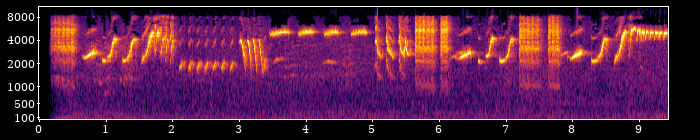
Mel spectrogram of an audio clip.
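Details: A captive-bred Asian pied starling (Sturnus contra jalla) from Indonesia sings an energetic, varied jumble of clicks, buzzy rattles, sharp whistles and rising squeaky notes, mostly high-pitched, with no other clear sounds.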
